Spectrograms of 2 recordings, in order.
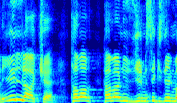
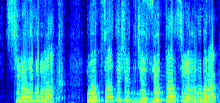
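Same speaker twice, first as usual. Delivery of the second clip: deep guard voice; 4 dB quieter than usual. Acted. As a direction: sound like a machine-voiced gatekeeper. Guards order to drop weapon.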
